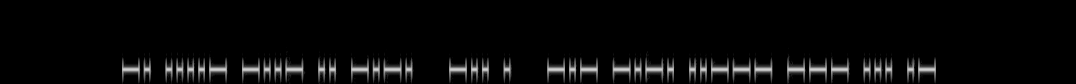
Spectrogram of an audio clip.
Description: Morse code, heard as a keyed tone, about 21 wpm, 700 Hz. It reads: N4XIC DE KC2OSA
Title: USA Callsign DE Callsign 22wpm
